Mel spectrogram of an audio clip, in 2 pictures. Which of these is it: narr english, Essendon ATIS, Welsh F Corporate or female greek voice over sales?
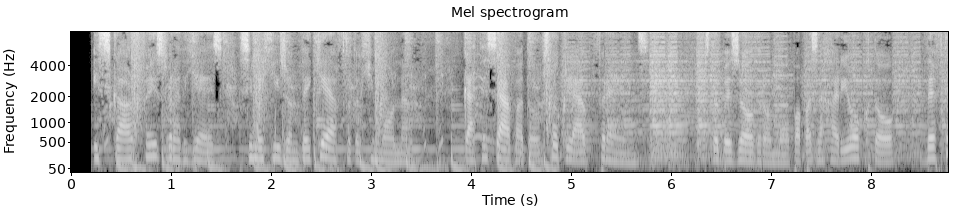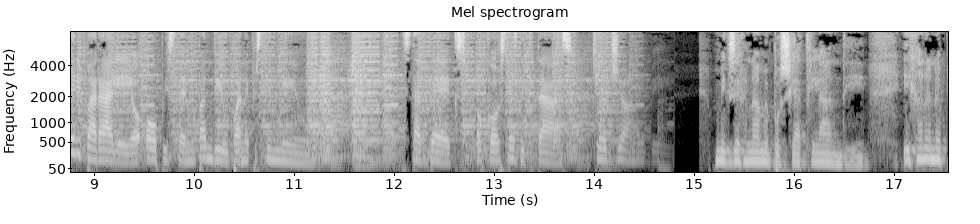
female greek voice over sales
